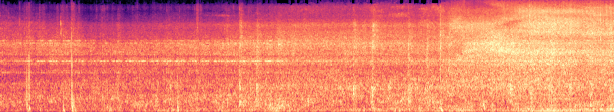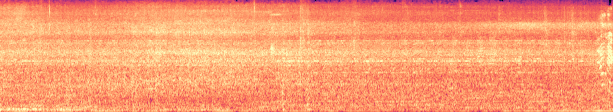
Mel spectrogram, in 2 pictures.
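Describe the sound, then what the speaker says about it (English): Train passing through Jordanstown station, a sustained rumble and rail roar that swells and holds for over twenty seconds, with clattering wheels on track and a brief voice early on. "There's a train coming."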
